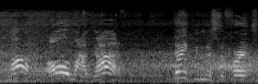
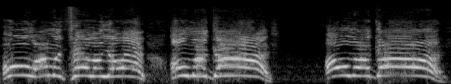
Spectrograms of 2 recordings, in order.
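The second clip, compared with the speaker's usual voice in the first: high furious shouting, slow; berserk rage; 6 semitones higher, 4 dB louder, slower than usual. Real, not acted. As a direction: yell it out in a rage. Thrown to the floor, yelling.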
